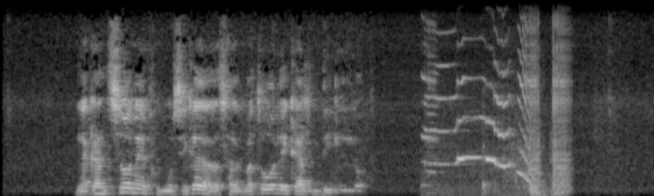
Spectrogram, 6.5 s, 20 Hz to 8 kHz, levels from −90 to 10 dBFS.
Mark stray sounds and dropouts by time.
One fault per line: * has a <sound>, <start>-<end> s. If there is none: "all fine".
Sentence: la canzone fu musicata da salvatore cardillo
* has a squeak, 4.2-5.8 s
